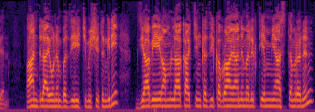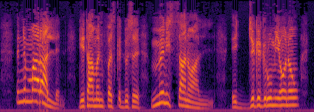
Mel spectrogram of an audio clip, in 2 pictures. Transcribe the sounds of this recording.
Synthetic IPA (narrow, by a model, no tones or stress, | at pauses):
ən | and̪lajho̞nəmbəzːihɨt͡ʃːmɨʃːɪt̪ɨŋɡɨd̪ihɨɡzjaβhe̞ɾamlakʰat͡ʃːɪnkʰəzːihkʰəβɾajanɨməlɨk̚t̪jɛmːijast̪ʰəmɾənɨnɨnːɨmːaɾalːənɡe̞t̪ʰamənfəskʼɨd̪ːusmɨnjɪsːanəwalʔɨd͡ʒːɪɡɨɡɾumjɛho̞nəw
